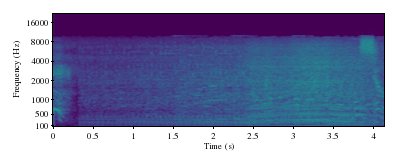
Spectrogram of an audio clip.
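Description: Cartoon motorcycle engine sound effect approaching, growing steadily louder as the bike nears.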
